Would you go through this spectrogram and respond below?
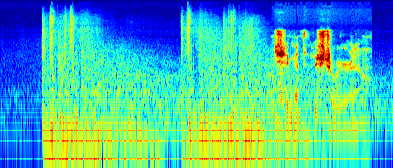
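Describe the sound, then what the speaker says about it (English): Naval gunfire aimed at a destroyer in a warship video game, heard as a series of heavy booming salvos that sound mid-distance, layered over rumbling battle noise, with brighter sharp cracks near the end. "Shooting at the destroyer now."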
